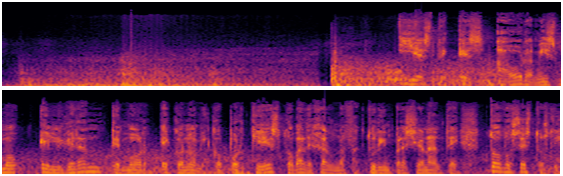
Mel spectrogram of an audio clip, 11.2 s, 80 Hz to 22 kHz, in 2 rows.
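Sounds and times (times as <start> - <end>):
explosions from American and Israeli airstrikes on Tehran: 0.0 - 11.1
speech: 4.0 - 11.1.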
